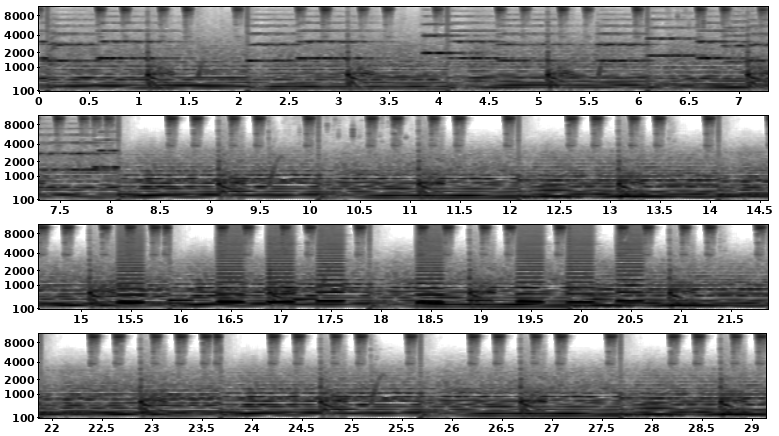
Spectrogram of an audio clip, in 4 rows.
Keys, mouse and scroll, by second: 5.3 click, 5.8 space, 7.9 space, 9.6 space, 12.1 space, 13.1 click, 14.6 click, 15.3 space, 17.7 space, 20.8 space, 21.3 click, 28.7-29.1 drag.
